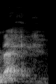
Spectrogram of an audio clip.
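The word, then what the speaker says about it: Habakkuk: be picking up with habach soon or as some people pronounce them habac I prefer habach but we will see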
